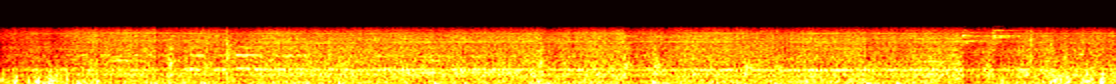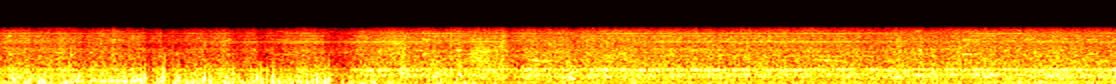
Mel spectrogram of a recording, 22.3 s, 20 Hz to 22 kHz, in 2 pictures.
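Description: Ex-Meitetsu 770 series light-rail car running, heard from inside its cab: a steady whine under the rumble of wheels on rail, with knocks as it rolls over points and rail joints.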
